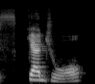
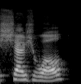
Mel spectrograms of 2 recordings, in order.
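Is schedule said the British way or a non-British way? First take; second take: non-British; British. First: It is pronounced a non-British way. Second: It is pronounced the British way. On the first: "I say schedule" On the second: "I know the Brits say schedule"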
